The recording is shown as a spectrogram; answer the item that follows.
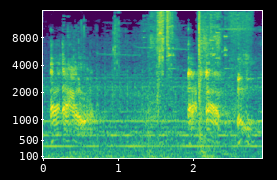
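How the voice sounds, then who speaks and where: An actor playing a gruff soldier comrade in a video game battle. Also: male voice, takes it slowly, loud music behind the voice, close to an everyday voice. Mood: brisk. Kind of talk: video game action acting.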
